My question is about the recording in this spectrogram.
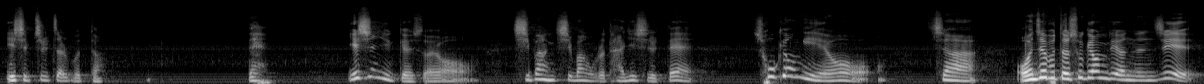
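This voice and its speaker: Animated woman pastor preaching. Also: medium pitch, creaky. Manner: animated preaching, reads scripture aloud, calls out to the congregation. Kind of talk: sermon.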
